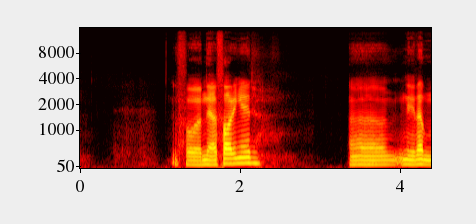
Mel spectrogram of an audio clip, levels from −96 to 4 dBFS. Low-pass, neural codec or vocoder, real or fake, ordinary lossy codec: 14.4 kHz; codec, 32 kHz, 1.9 kbps, SNAC; fake; none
